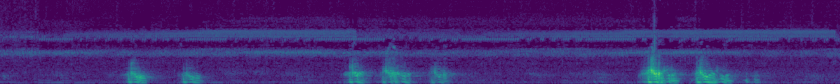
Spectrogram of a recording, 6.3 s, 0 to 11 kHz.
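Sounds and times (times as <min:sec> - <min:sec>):
Günther's brown frog croaking in short rasping bursts: 0:00.9 - 0:01.6, 0:02.5 - 0:03.6, 0:04.4 - 0:06.0.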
